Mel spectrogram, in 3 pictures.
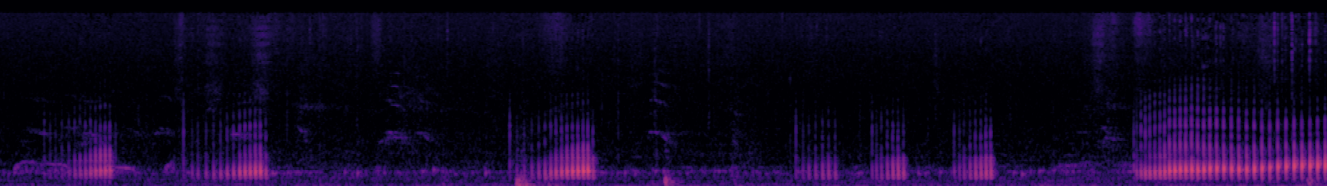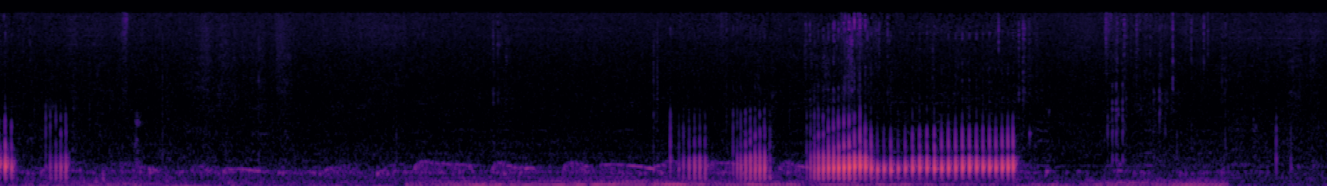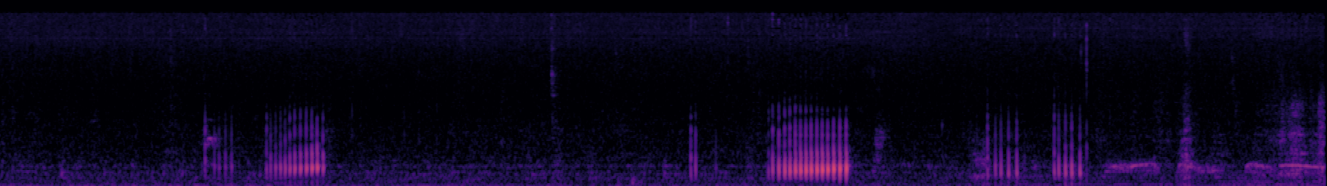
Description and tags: Frog Croaking (UK Common Frog)
croak, croaking, field-recording, frog, frogs, kingdom, pond, united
